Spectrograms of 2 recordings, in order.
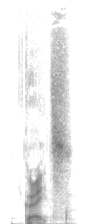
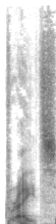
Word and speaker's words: Gritz: I guess some of the people that were there were just like grits. It rhymes with whites, and I was like, grits does not rhyme with whites.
